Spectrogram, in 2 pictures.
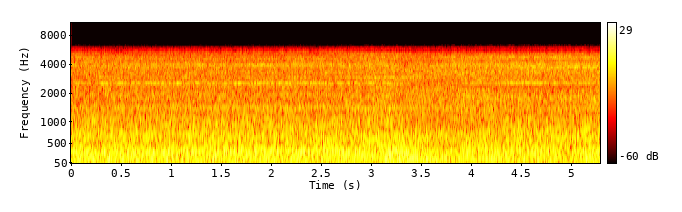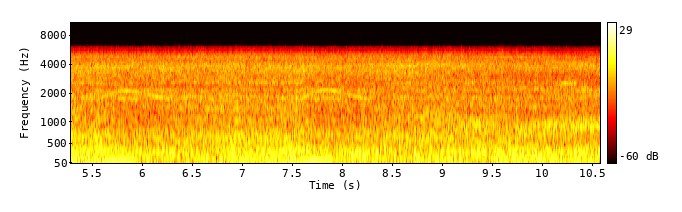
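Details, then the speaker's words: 1994 Ford Mustang 5.0 V8: thin high whistle rising and falling as the engine is blipped, increasing with throttle; owner suspects the intake but is unsure, cause not confirmed. "okay I'm pretty sure it's the [Applause] intake and it increases when throttle is applied"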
